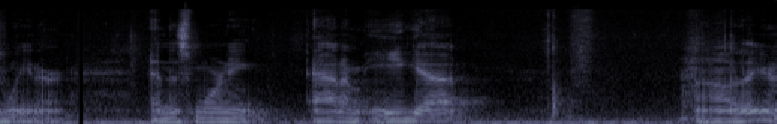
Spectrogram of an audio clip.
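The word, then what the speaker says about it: Eget: Adam Egget. Egget. Spelt differently. Like the bird. That's Egret.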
